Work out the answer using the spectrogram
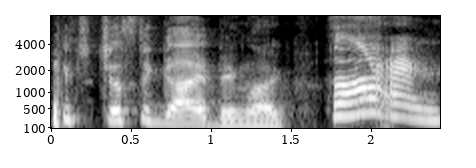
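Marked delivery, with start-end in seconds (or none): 1.7-2.4 very high, squeaky, extremely high-pitched puppet voice. Imitating a talking puppet's greeting, in a high-pitched puppet voice. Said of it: "it talks in the craziest high-pitched voice".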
